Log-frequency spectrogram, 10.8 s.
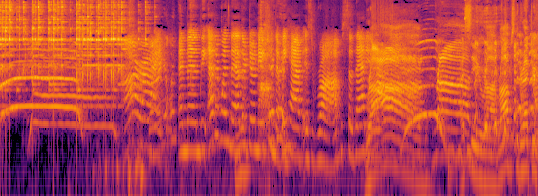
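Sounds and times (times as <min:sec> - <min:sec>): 
bell ringing: 0:00.0 - 0:03.2
speech: 0:03.6 - 0:10.7
laughter: 0:09.0 - 0:10.7.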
